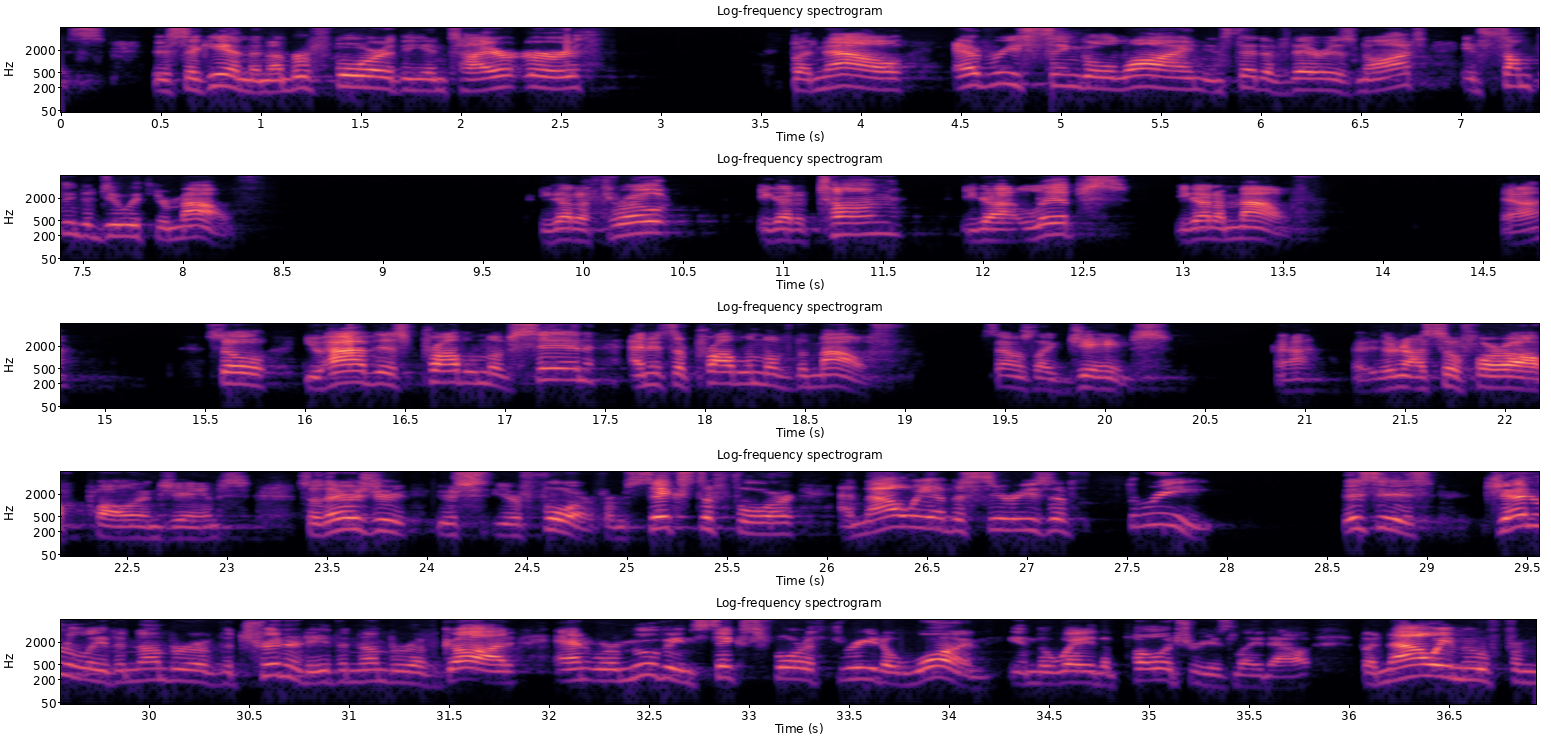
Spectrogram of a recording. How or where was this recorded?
large echoing room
